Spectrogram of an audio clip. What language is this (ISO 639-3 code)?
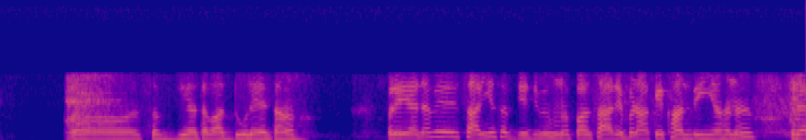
pan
